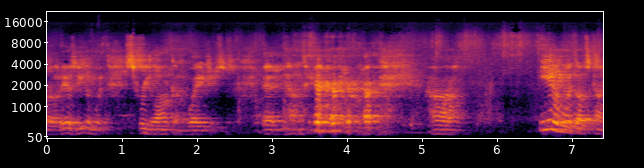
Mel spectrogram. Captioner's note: laughs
